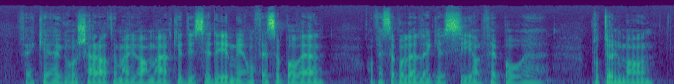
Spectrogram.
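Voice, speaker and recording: A monotone, flat delivery at a fairly quick pace, with a Quebec accent. The recording is very clean, with a silent background. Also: man. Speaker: rapper. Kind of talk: interview. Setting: studio. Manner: mixes English phrases.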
